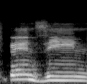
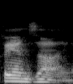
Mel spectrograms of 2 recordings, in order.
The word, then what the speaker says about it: fanzine: And it's fanzine, not fanzine. I'm going to say that for the last time, too. Someone says they're fanzines. Like, no, it's magazine, fanzine. That's how it's pronounced.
